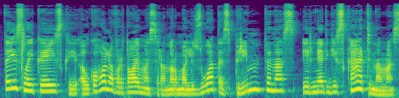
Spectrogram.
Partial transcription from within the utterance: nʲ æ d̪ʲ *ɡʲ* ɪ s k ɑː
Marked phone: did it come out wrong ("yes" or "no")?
no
